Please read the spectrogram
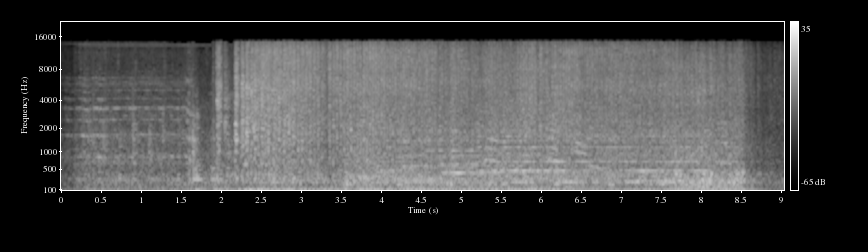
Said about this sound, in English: The squadrons start their engines.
